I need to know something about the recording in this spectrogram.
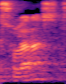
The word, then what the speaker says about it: Solanes: Solanas, Solanes, es catalán, se pronuncia Solanas, es ingeniero agrónomo.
